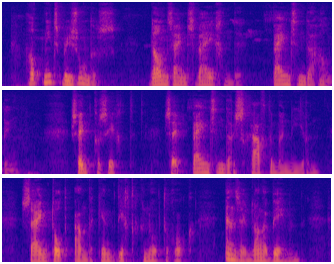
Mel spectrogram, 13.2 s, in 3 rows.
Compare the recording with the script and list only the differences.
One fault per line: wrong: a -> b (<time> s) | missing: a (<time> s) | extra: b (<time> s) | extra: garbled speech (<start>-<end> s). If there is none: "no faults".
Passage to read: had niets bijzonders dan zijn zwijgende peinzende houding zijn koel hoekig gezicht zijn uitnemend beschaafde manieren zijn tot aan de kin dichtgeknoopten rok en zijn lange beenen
missing: koel hoekig (5.6 s)
wrong: uitnemend -> peinzende (6.9 s)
